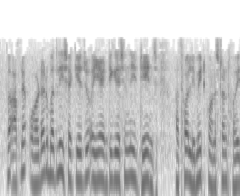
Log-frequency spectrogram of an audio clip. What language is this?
Gujarati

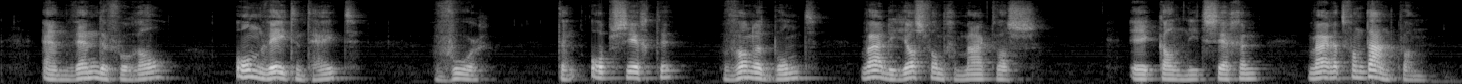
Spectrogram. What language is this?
Dutch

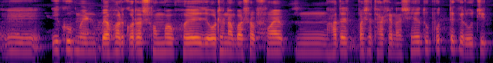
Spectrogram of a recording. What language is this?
Bangla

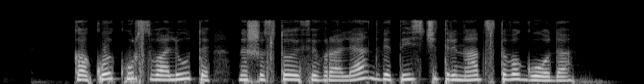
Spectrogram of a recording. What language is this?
Russian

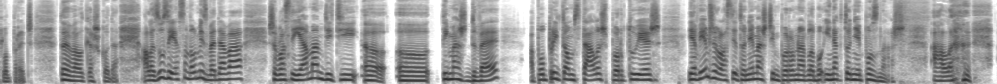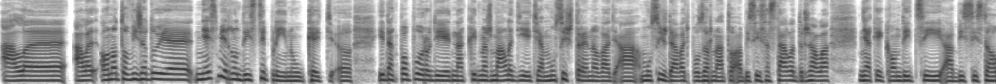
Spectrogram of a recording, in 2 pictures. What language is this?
Slovak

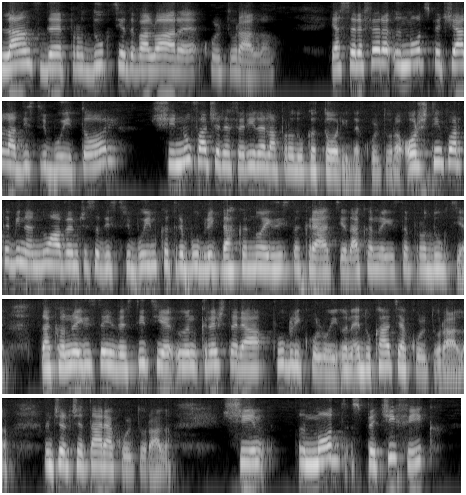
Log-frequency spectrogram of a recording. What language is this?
Romanian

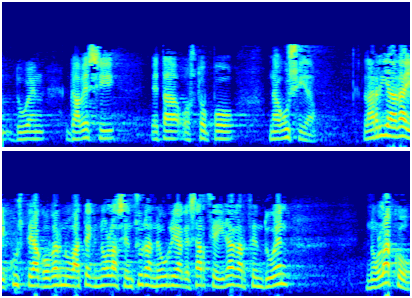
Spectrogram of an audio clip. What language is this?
Basque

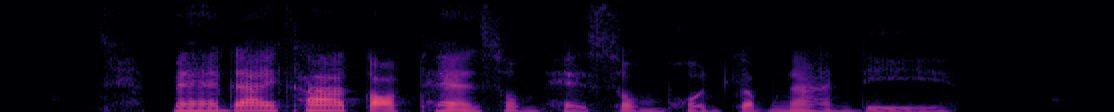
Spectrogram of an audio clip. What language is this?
Thai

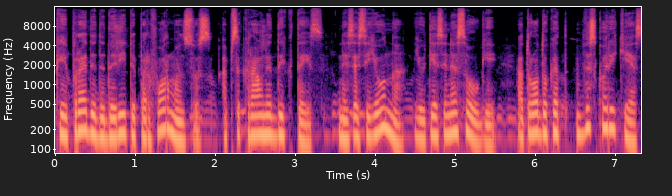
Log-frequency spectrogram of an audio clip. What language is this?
Lithuanian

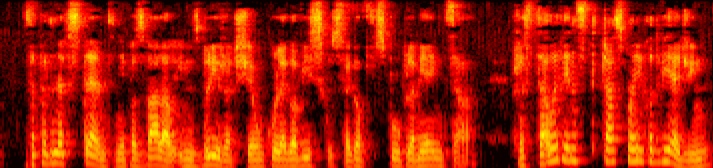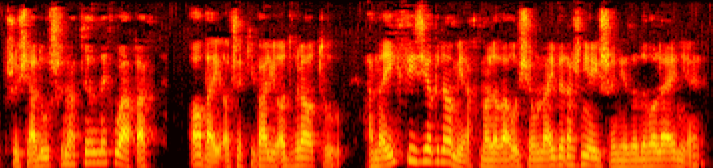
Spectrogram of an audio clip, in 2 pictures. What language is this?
Polish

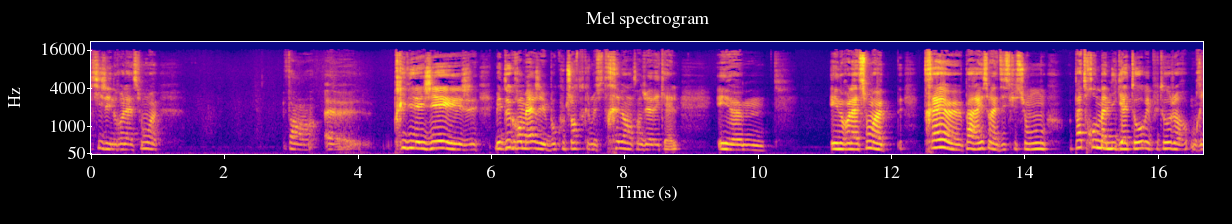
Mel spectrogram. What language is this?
French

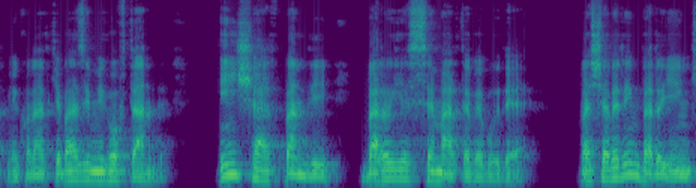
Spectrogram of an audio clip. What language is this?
Persian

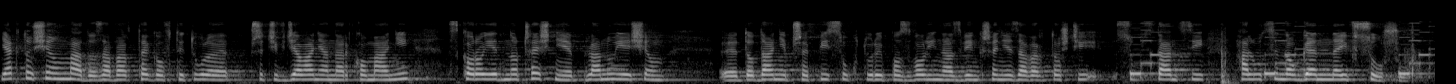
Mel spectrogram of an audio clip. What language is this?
Polish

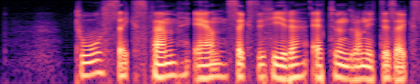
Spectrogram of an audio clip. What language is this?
Norwegian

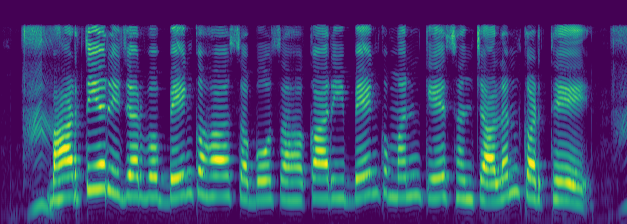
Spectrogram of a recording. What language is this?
Chhattisgarhi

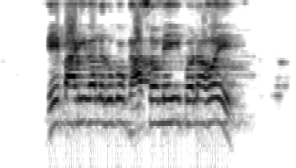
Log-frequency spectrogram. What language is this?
Gurgula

